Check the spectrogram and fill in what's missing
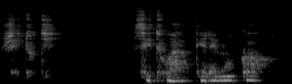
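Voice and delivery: quick whisper in the ear. Acted.

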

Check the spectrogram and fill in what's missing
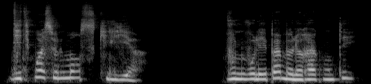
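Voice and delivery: high, quick, urgent pleading; insistance pressante. A narrator's reading. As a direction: press for the secret, fast and high. Natacha presse sa tante de parler. (supplique pressante, aiguë et rapide)

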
